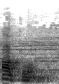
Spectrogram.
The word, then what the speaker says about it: Атлон: Ну и отправляемся забирать баронство Атлон. Да, не забываю, да, на первый слог. Тут-то точно на первый слог ударение нужно ставить. Должно ставить.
